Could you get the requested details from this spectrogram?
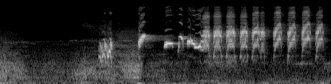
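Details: A caged red-whiskered bulbul, caught from the wild and being provoked into 'ché' singing, gives a few whistled slurs. These are followed by a rapid even chatter of about a dozen scratchy notes.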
